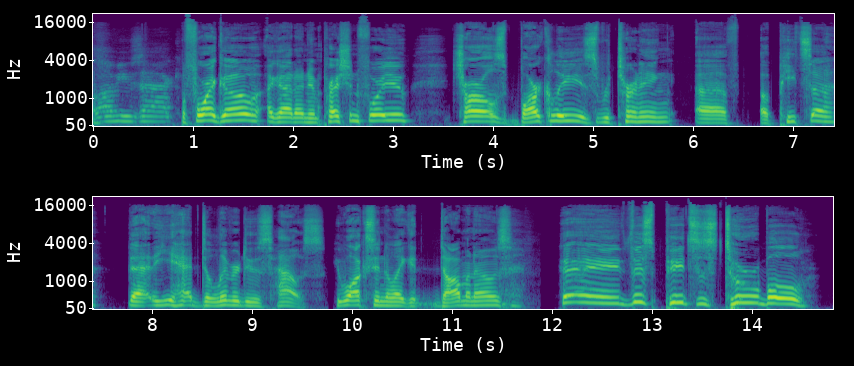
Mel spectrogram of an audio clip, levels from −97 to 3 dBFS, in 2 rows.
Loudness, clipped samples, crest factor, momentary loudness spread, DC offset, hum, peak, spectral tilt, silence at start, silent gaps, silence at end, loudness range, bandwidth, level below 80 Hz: -18 LUFS; under 0.1%; 16 dB; 14 LU; under 0.1%; none; -2 dBFS; -4.5 dB/octave; 0 s; 9.75-9.80 s, 11.88-12.02 s; 0.3 s; 4 LU; 18 kHz; -46 dBFS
